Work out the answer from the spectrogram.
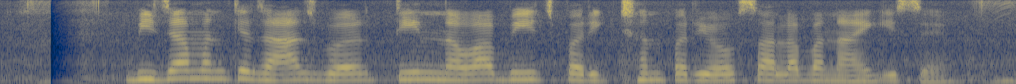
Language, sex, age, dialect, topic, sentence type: Chhattisgarhi, female, 18-24, Eastern, agriculture, statement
